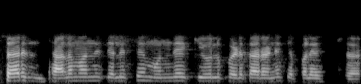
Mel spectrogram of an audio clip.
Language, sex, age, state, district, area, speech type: Telugu, male, 18-30, Telangana, Medak, rural, conversation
